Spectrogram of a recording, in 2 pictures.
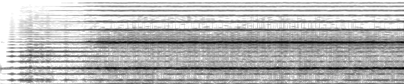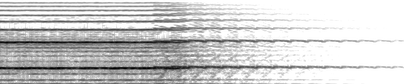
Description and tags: A simple but strange/eerie pad.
